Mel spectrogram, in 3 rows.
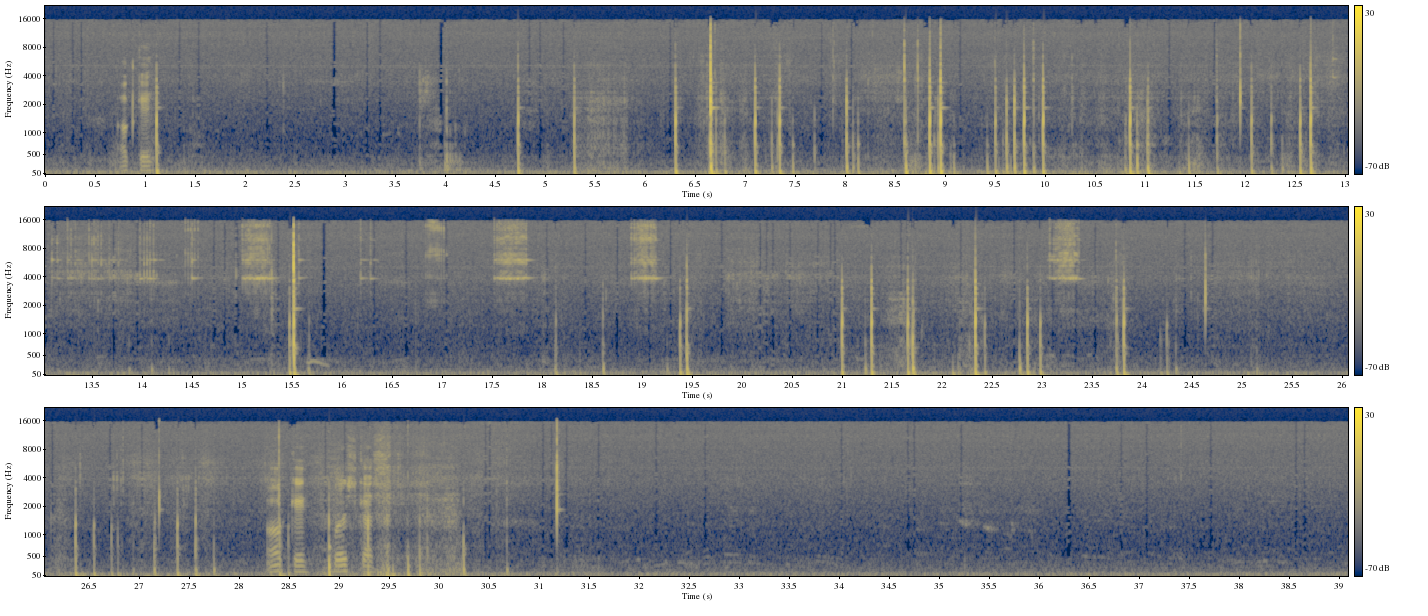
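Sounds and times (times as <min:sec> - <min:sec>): fishing tackle clicks and knocks: 0:06.2 - 0:19.6, 0:20.6 - 0:24.7.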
